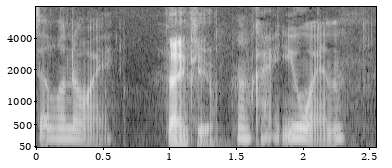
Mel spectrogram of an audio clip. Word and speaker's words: Illinois: yeah Chicago Illinois Illinois the molasses is not pronounced then why is it there why isn't it yeah no okay fine it's Illinois thank you okay you win I do because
